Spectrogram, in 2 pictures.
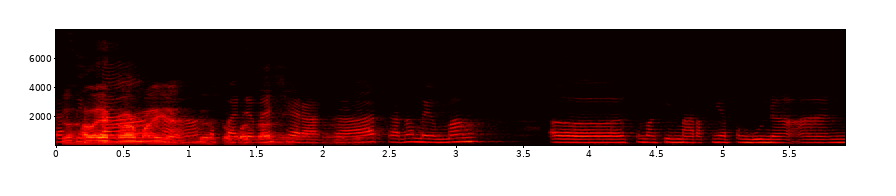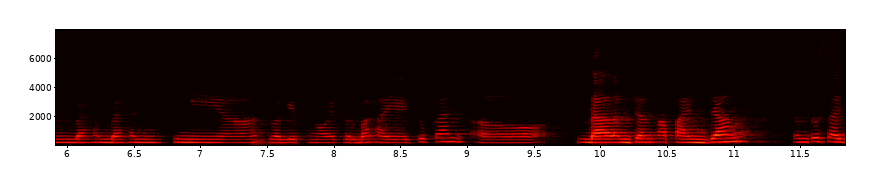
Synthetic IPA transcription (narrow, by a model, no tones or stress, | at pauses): aialaaaka̰ma̰jakəpadamaʃaɾakat̪̚karənamemaŋ | ʔəsəmakɪnmaɾak̚ɲapəŋɡunaʔanbaɦanbaɦankimiasəbaɡajpəŋawɪt̪̚bərbaɦajait̪ukanə | dalamd͡ʒaŋkapaɲd͡ʒaŋt̪ənt̪usad͡ʒ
